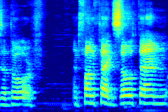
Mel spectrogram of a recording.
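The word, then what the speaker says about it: Zoltan: And fun fact, Zotan or Zultan in the original pronunciation is a Hungarian name, so I automatically like him.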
